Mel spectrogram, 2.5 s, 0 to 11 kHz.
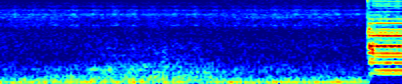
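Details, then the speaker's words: Chevy Silverado 5500HD with a new aftermarket air horn replacing the stock horn, key on, compressor pumped up: a loud, clear, steady blast with a bright, even tone once air has run through it; correct horn tone. "Alright, now we got the right tone. Just needed to get some air ran through there."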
